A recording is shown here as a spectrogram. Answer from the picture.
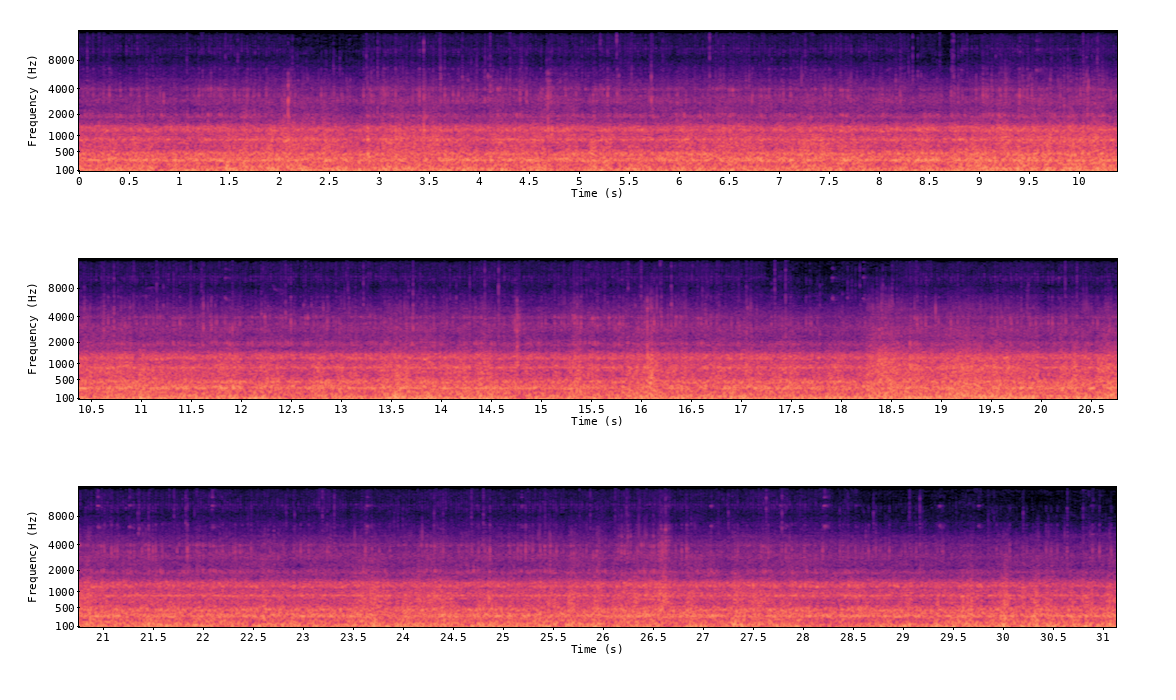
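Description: Steady rumble of wind buffeting and tyre noise on a camera microphone mounted on a moving bicycle, loud and unbroken.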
